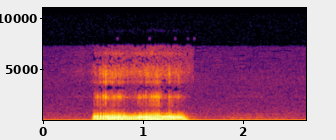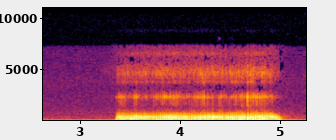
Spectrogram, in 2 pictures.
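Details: A sleeping dog snoring: two long, rough, buzzing snores on inspiration, separated by a quiet breath out.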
